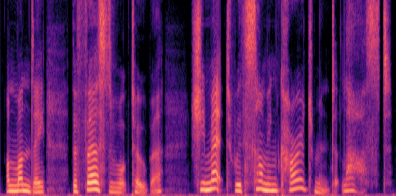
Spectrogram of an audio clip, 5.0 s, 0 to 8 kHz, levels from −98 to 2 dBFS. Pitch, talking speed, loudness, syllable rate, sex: 240 Hz, 155 wpm, -19 LUFS, 4.9 syllables/s, female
